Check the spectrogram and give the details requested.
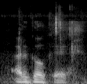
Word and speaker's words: Adegoke: Adegoke.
